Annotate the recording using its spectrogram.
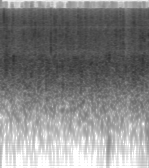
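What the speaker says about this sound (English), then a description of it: "Thank you guys for the round of applause." A crowd applauds steadily, dense clapping filling the whole moment without pause, fairly loud and close.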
